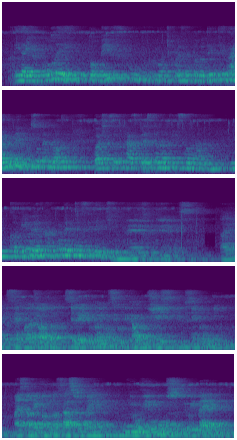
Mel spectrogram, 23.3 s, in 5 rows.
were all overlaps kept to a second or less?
Yes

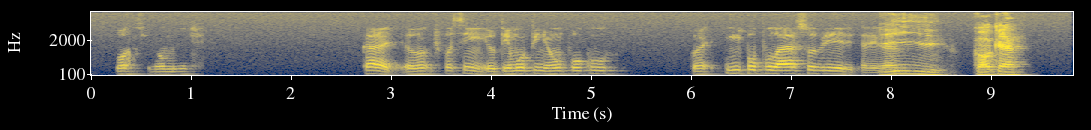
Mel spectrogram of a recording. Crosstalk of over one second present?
No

